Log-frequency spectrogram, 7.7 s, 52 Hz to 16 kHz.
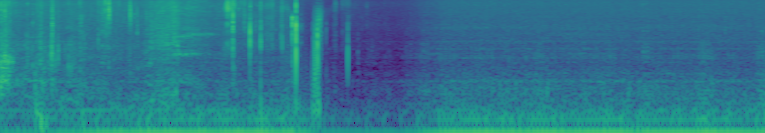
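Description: Nissan X-Trail's QR25 2.5-litre four-cylinder engine idling steadily, heard from inside the cabin. A few sharp clicks and knocks come in the first three seconds, and the sound drops quieter for about a second just after three seconds in.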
